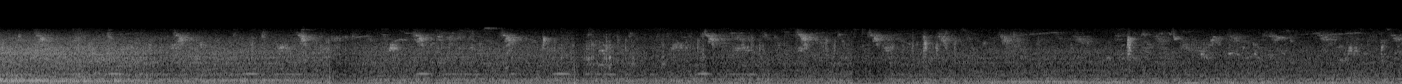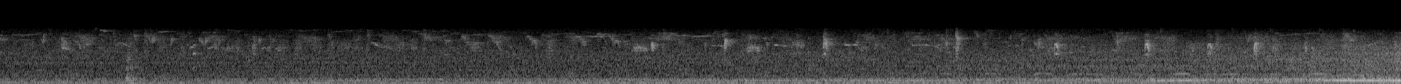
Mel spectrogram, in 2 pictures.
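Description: Birds chirping outdoors, many short high calls throughout, over a low drone that fades over the first few seconds and builds again near the end.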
